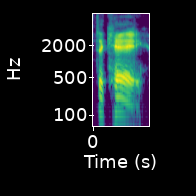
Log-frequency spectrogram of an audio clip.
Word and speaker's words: Takei: i appreciate that abundance his name is george takei because it rhymes with gay that's what he said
